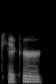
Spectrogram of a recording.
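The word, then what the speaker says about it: K7CKER: was I'm just gonna pronounce it Kicker K7 CKER. Yeah, Kicker. Yep, that's Kicker.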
